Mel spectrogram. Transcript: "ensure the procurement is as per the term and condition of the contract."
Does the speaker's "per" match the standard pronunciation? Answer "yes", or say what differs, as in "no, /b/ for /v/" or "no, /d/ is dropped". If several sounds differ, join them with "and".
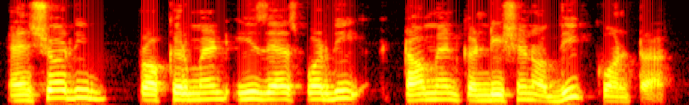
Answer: no, /f/ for /p/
